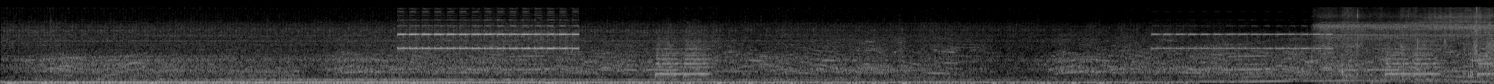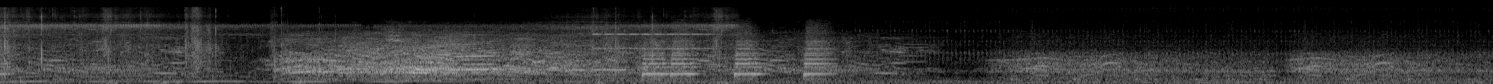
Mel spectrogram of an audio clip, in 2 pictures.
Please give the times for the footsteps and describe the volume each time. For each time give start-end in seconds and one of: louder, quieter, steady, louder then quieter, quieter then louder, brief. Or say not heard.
13.1-22.4 quieter then louder.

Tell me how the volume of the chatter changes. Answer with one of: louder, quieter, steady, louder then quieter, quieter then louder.
louder then quieter.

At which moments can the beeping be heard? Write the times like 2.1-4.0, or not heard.
4.0-5.8, 11.5-13.3, 20.9-22.1.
